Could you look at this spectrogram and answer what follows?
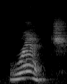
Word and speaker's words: wrench: Silent W. Wrench. Wrench. You see, guys, I'm not making that W sound at all.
